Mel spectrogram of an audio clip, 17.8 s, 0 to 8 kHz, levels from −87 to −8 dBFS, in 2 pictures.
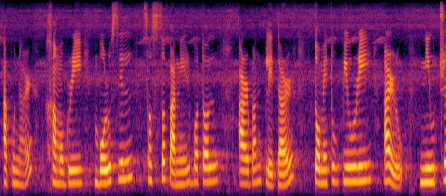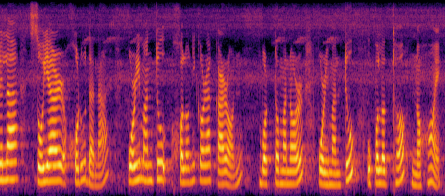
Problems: constant background noise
